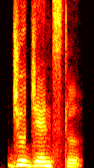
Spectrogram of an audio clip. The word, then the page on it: Jugendstil: Indian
